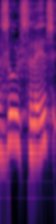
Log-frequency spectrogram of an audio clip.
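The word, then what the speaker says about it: Georges Rech: Його звуть не Жож, а Жож Реш.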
